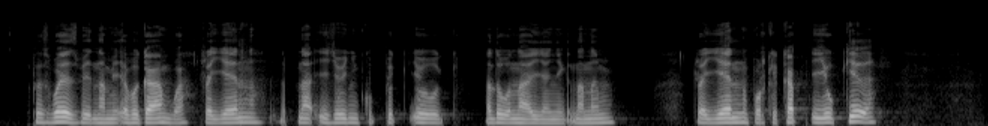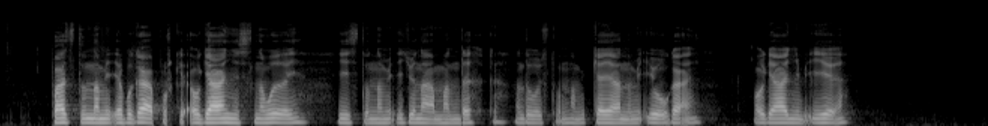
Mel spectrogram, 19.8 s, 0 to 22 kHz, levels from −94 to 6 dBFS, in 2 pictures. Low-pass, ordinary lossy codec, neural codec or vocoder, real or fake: none; none; none; real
